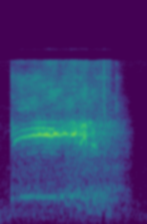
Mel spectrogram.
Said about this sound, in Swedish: Riddarens stora grå häst lyfter på huvudet och gnäggar.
